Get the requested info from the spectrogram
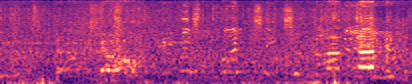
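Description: Wedding guests chatting and calling out to one another over each other, no single clear speaker, with low rumbles and thumps on the microphone.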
